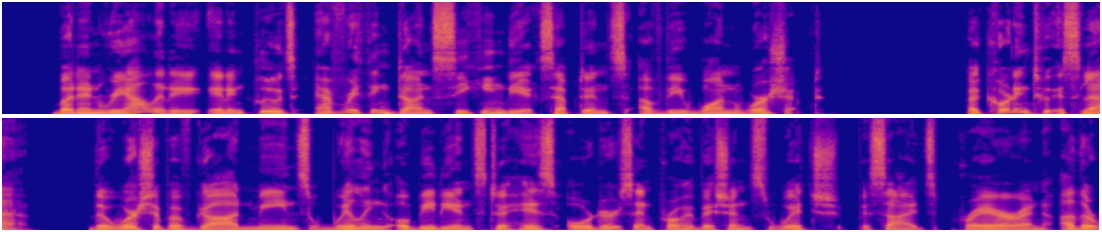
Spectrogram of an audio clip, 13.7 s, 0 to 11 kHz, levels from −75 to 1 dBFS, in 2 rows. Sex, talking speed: male, 150 wpm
